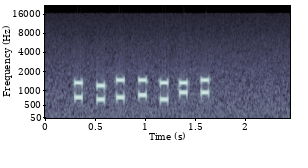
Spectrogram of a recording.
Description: DTMF, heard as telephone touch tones, dialled by hand, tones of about 80 ms. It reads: 516920#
